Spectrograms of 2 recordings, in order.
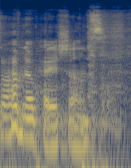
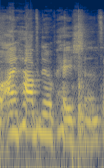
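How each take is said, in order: First: Softer, slower repeat to herself. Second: Said in the usual way. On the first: Real, not acted. Reader repeats her impatience to herself, softly and slowly. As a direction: say it again, quietly and slowly, to yourself.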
